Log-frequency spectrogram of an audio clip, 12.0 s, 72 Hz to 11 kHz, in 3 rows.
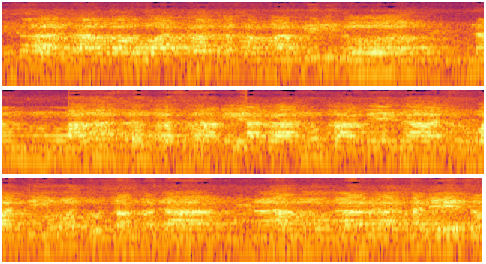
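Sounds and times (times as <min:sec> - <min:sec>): monks chanting in unison: 0:00.0 - 0:12.0.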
